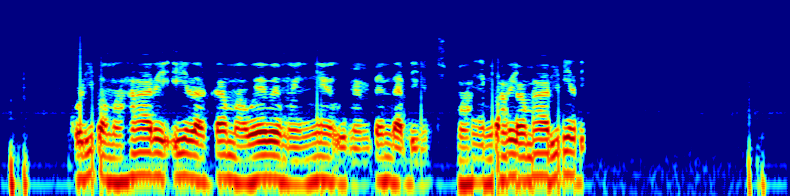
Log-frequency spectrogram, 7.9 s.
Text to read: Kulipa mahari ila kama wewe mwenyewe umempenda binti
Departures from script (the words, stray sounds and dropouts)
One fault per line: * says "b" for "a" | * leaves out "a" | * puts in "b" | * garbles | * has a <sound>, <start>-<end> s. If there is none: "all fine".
* garbles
